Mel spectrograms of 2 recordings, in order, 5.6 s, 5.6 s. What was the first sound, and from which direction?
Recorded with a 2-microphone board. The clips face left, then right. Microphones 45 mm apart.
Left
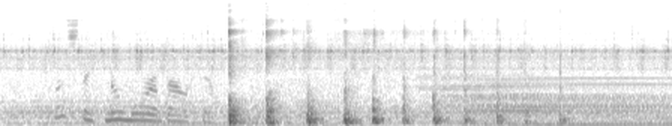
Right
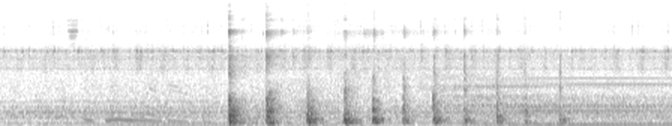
A woman speaking, 60° left (ahead or behind).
